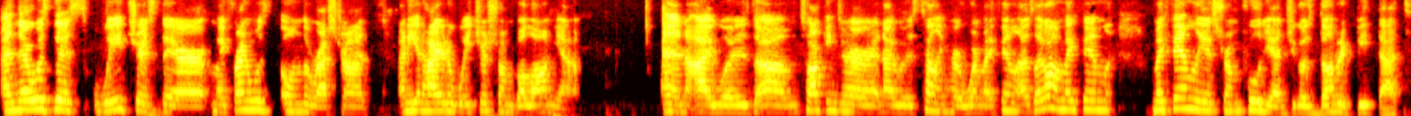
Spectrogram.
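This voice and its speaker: The speaker has a non-native accent, a bright, sharp tone, fairly even intonation and a fairly quick pace. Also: woman, medium pitch for a woman. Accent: has an accent in English. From US Northeast, Brooklyn New York. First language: Italian. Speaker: cookbook author and cooking show host. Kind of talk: interview conversation.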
